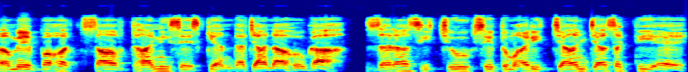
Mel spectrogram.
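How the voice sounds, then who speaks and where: A man's cartoonish character voice at medium pitch, fairly slow with hardly any pauses. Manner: sorrowful, grave.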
